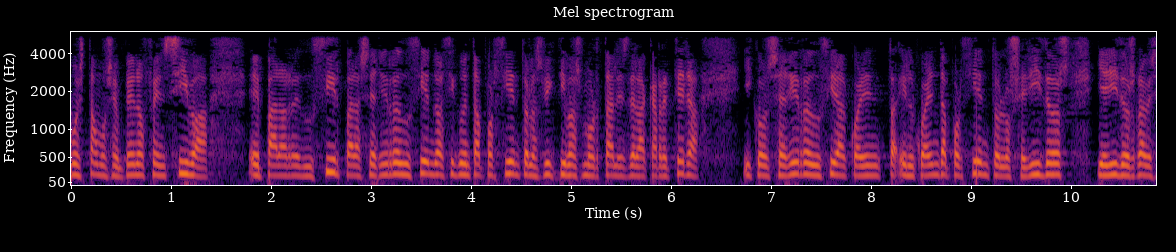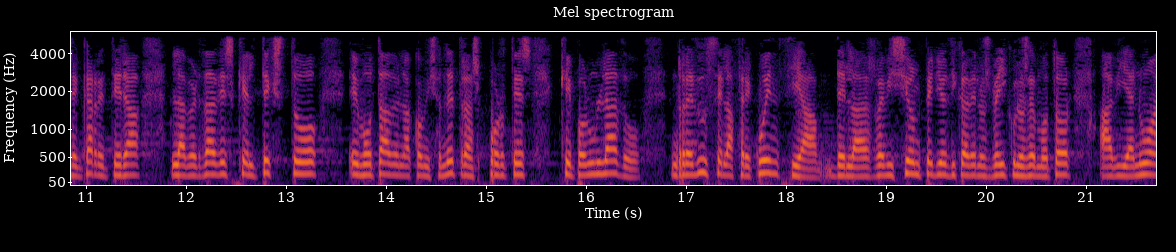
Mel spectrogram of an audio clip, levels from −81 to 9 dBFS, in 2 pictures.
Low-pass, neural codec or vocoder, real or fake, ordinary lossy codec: 5.4 kHz; none; real; none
